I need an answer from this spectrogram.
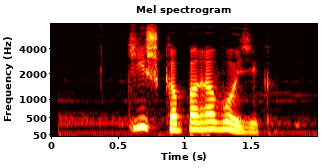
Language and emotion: Russian, positive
